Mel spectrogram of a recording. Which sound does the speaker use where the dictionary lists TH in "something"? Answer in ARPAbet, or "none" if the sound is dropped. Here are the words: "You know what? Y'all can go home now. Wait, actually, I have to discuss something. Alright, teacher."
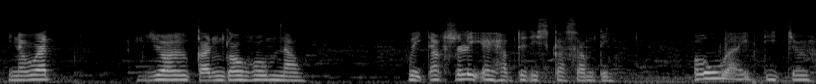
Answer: T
